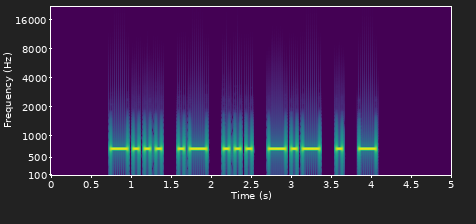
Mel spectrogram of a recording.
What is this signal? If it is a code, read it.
Morse code, heard as a keyed tone, about 17 wpm, 700 Hz. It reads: BASKET
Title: Top 1751-2000 Words 17wpm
